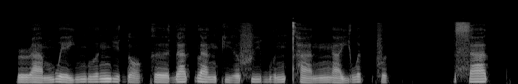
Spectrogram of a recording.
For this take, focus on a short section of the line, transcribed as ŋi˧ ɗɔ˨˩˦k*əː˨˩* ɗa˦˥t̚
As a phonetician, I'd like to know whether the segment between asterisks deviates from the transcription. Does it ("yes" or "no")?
yes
